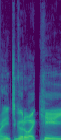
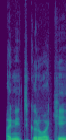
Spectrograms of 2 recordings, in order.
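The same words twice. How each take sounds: First: It is screamed at full volume. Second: It is said in a dull, muted tone.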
